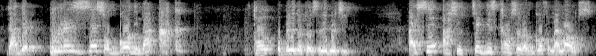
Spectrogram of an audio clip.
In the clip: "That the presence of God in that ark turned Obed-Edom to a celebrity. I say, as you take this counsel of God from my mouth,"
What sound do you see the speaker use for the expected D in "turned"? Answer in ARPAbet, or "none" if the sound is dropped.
none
